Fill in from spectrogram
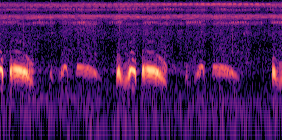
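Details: Lure song of a spotted dove meant to goad lazy or rival doves into calling; deep cooing phrases of a loud swelling note and quieter trailing coos, repeated twice.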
